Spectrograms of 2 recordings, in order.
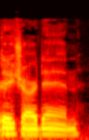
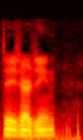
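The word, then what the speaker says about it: Dujardin: Desjardins. Yeah, he plays like Say it like it's mustard. this French spy, and it's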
